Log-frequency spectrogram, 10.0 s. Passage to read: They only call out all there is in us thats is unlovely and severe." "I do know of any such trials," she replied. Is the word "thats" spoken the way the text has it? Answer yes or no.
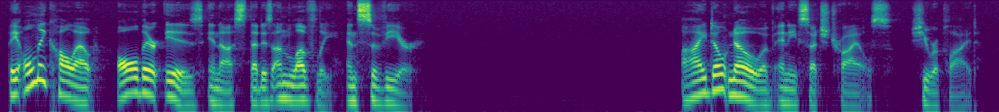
no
